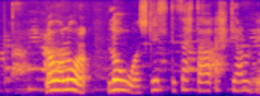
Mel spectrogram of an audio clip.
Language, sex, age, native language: Icelandic, male, 9, Icelandic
